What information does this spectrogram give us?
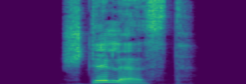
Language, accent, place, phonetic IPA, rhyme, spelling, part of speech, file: German, Germany, Berlin, [ˈʃtɪləst], -ɪləst, stillest, verb, De-stillest.ogg
- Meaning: second-person singular subjunctive I of stillen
